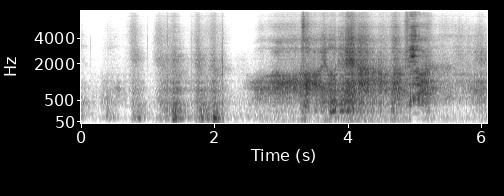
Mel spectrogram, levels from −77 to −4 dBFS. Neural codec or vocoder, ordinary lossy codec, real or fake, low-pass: codec, 16 kHz, 0.3 kbps, FocalCodec; none; fake; none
